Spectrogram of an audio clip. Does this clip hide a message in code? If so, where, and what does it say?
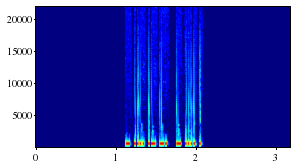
Yes: Morse code from 1.1 to 2.0 s, heard as a keyed tone, about 69 wpm, 700 Hz. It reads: THAN THE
